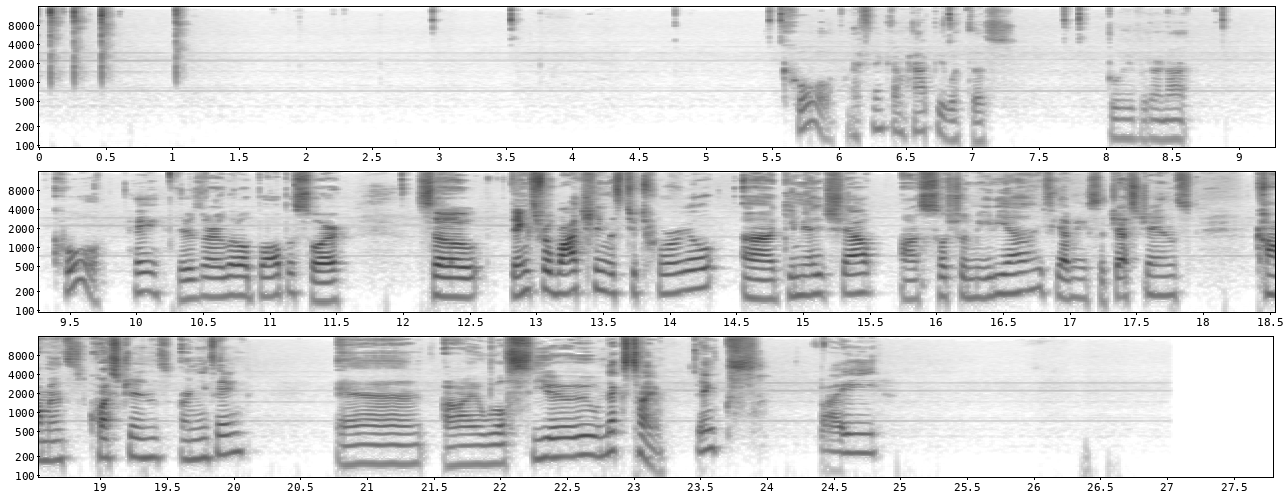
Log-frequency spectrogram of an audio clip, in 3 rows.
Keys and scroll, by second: 9.3 super+-, 9.3 super+=, 9.3 super+s, 10.2 v, 11.0 space, 11.5 space.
